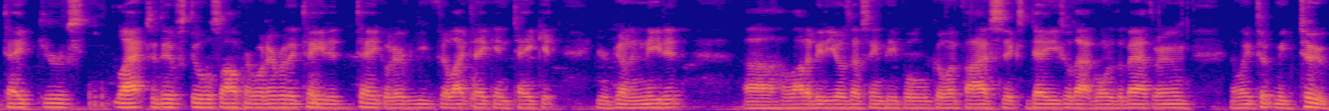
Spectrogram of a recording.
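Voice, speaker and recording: Slightly mellow and on the low side, this man's voice carries a plain, matter-of-fact surgery recovery update, chatted casually to camera for his personal vlog. He records indoors at home, where the sound is roomy with echo and faint noise.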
